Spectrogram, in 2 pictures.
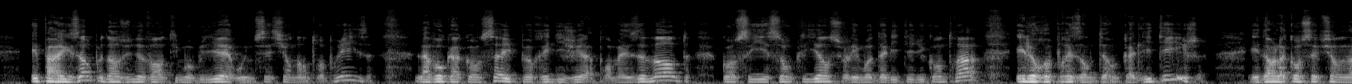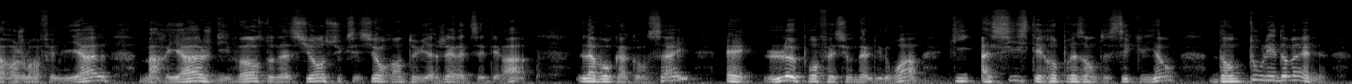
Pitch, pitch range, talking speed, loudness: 120 Hz, 110-135 Hz, 145 wpm, -24 LUFS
